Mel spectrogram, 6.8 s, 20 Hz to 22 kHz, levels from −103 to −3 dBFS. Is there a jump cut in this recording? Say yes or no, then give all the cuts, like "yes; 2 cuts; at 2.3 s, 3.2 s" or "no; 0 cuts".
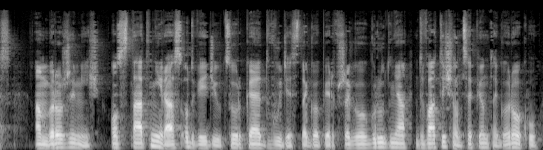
yes; 1 cut; at 5.1 s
